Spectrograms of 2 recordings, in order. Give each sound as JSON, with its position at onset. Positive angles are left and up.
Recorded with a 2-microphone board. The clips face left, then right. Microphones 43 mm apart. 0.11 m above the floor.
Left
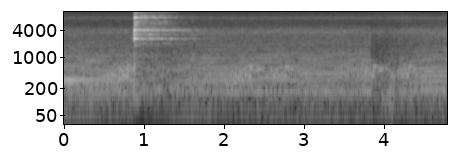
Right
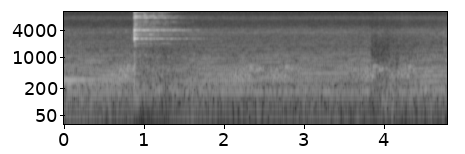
{"t": 0.9, "sound": "cutlery clinking", "side_deg": -10, "distance_m": 1.6}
